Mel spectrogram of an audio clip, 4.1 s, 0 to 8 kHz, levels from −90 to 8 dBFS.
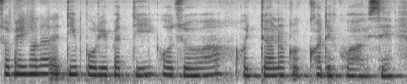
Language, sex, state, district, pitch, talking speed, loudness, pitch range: Assamese, female, Assam, Sonitpur, 220 Hz, 115 wpm, -17 LUFS, 210-240 Hz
